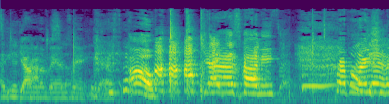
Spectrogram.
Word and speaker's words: Iyanla Vanzant: Most people get Iyanla's name wrong, so I always say just say Iya, like it's an I. Yeah, so it's Iyanla Vanzant.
